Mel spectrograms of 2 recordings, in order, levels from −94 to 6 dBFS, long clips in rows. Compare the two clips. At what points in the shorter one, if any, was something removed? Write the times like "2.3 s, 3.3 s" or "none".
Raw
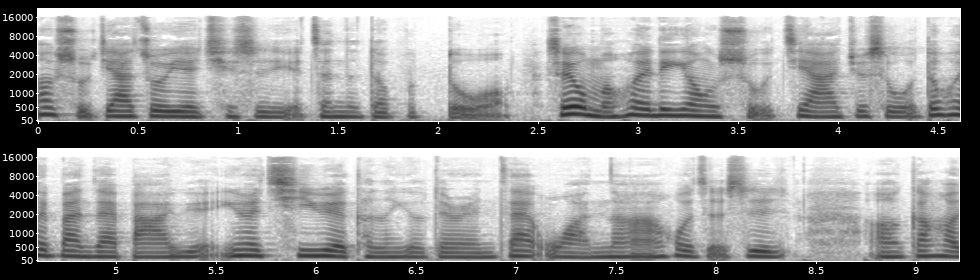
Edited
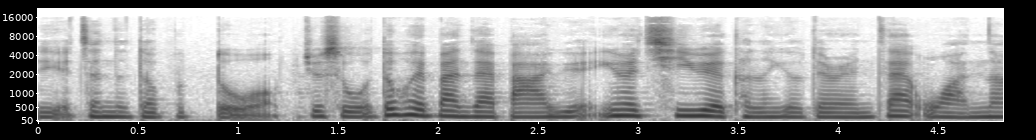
1.3 s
